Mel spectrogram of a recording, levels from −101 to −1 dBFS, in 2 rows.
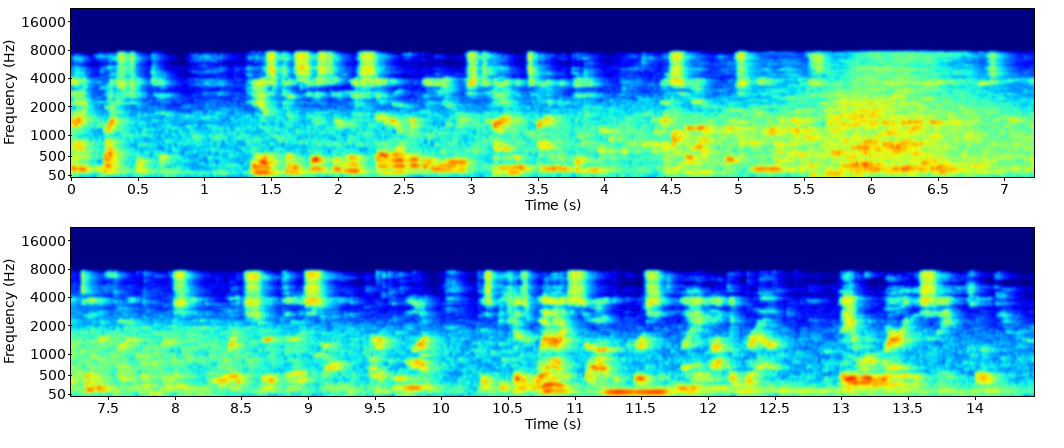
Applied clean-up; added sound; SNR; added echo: classical method WPE with log-MMSE.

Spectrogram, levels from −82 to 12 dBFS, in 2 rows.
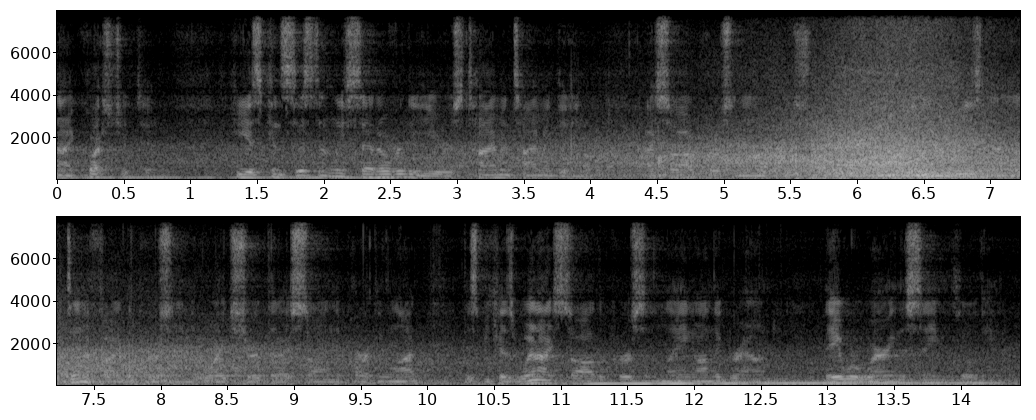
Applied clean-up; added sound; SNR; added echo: none; Car passing by; -4 dB; reverberation time 0.2 s.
